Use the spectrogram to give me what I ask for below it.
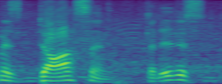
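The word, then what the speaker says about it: Daucyn: Wesley's first name is Dawson, but it is spelled very uniquely.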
